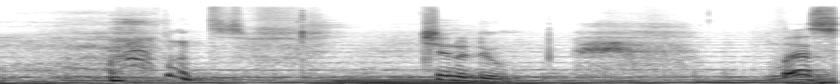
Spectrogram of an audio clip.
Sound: Mackie laughing

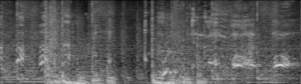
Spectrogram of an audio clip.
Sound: laughing; choking

